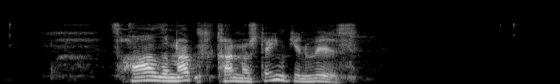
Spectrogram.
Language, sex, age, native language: Icelandic, male, 80-89, Icelandic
